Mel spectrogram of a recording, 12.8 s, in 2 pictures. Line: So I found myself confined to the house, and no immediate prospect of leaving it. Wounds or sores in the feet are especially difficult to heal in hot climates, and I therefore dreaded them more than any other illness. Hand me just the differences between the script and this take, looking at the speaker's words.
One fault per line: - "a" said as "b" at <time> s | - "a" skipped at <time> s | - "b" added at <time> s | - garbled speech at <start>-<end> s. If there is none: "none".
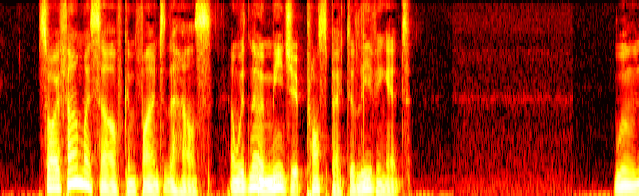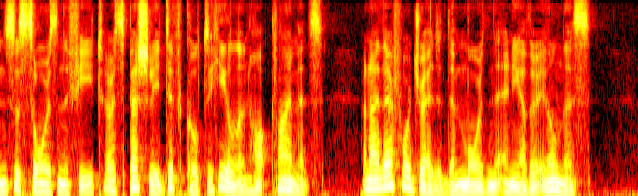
- "with" added at 2.4 s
